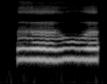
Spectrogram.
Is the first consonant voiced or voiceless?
voiced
